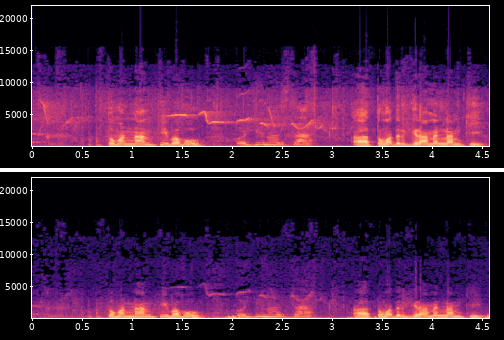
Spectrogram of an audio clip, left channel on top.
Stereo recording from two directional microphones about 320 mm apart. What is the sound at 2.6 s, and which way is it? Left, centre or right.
Speech, centre.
